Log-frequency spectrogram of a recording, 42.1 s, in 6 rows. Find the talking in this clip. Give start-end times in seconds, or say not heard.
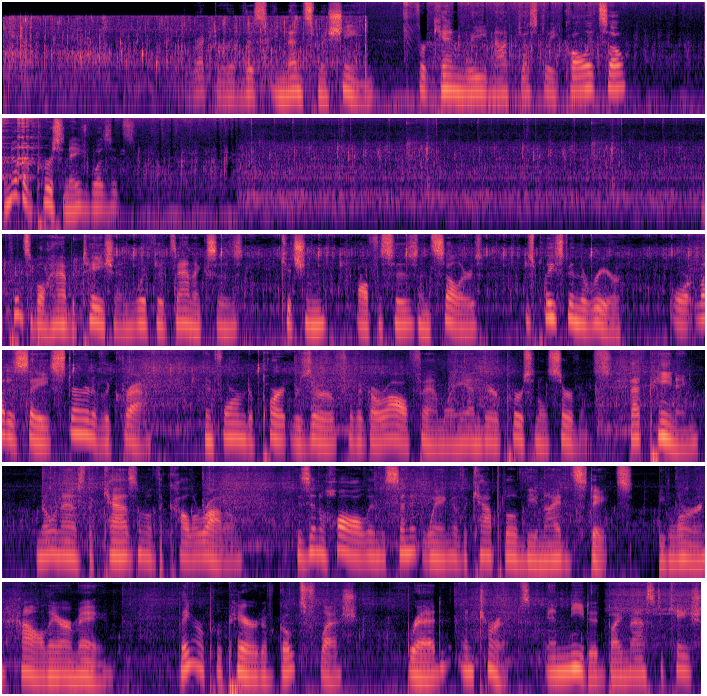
1.8-8.3, 14.0-42.1.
